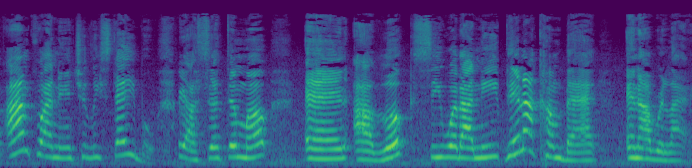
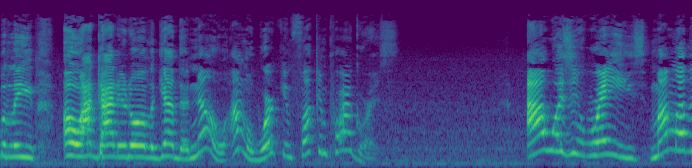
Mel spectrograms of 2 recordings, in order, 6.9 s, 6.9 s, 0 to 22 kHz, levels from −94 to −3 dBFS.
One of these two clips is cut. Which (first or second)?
first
